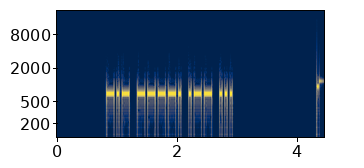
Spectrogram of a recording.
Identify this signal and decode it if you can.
Morse code, heard as a keyed tone, about 28 wpm, 700 Hz. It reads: K9WS
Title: USA Call Signs - 2x Character Spacing - 28wpm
